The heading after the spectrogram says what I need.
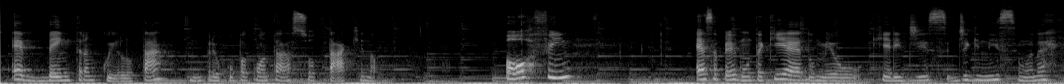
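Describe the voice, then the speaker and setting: A young Brazilian woman with a Brazilian Portuguese accent, chatting casually in a Q&A vlog and tagging her sentences with little checks to the viewer. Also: medium pitch. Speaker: vlogger living in Texas.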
